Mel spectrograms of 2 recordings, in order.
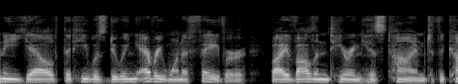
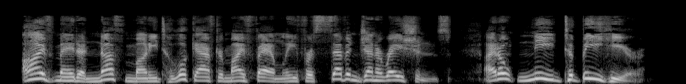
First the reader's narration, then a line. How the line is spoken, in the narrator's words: he screamed in Tony's face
